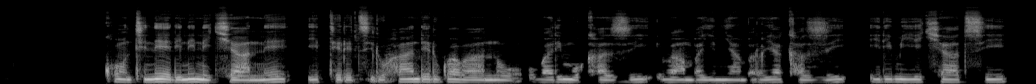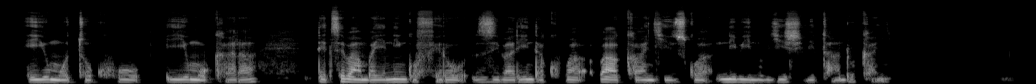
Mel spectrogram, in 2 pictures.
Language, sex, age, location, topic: Kinyarwanda, male, 18-24, Nyagatare, government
